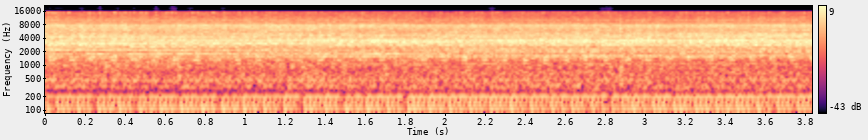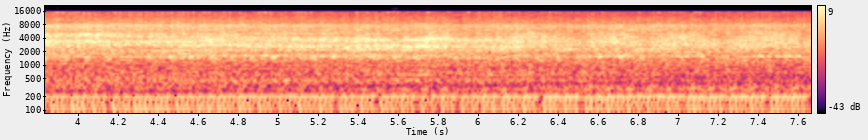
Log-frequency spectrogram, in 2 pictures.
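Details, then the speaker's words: Toyota AE86 Corolla, cold start after Seafoam treatment: steady low whine over a rough cold idle with a puffing tick about three times a second. Noisy power steering pump, or something there, plus an exhaust leak. "So this is a cold crank up. Now obviously there's a noisy power steering pump or something there. And an exhaust leak somewhere for sure."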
